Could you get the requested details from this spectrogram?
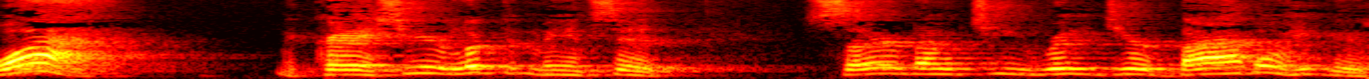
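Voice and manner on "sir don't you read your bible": put-on deep Southern drawl. Retelling a story, voicing a cashier's reply in a deep southern drawl. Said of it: "in that deep southern drawl".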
